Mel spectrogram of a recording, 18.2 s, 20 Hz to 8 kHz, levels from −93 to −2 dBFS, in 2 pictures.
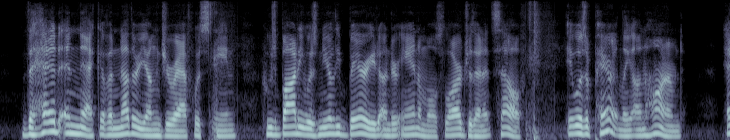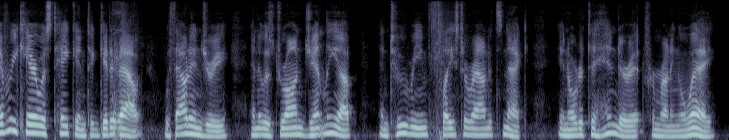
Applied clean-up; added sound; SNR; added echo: neural separator model SepFormer DNS4.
